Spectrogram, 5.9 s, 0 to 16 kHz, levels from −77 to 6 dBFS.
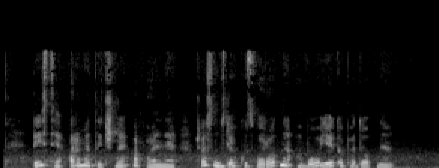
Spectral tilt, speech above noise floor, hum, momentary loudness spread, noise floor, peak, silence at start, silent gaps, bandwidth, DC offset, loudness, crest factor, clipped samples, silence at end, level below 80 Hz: -6 dB/octave; 30 dB; none; 9 LU; -49 dBFS; -2 dBFS; 0.45 s; none; 11.5 kHz; under 0.1%; -20 LUFS; 18 dB; under 0.1%; 0.65 s; -56 dBFS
